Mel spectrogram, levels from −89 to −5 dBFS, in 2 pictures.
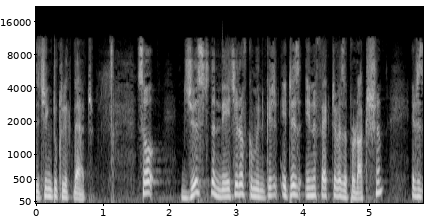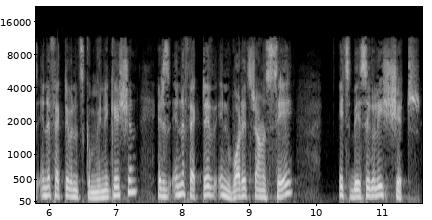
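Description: Speech throughout carries plainly audible low-delay AAC compression: a rough, grainy texture with noise seeping between the harmonics, likely AAC-ELD near 32 kbps.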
